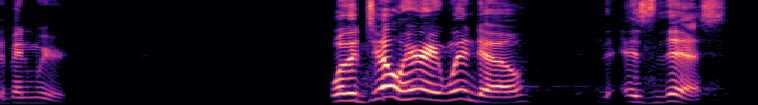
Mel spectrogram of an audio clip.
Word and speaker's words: Johari: like it's probably pronounced Johari, but I pronounce it Johari because it was created by 2 guys. They're psychologists back in 1955. Their names happen to have been Joe and Harry.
